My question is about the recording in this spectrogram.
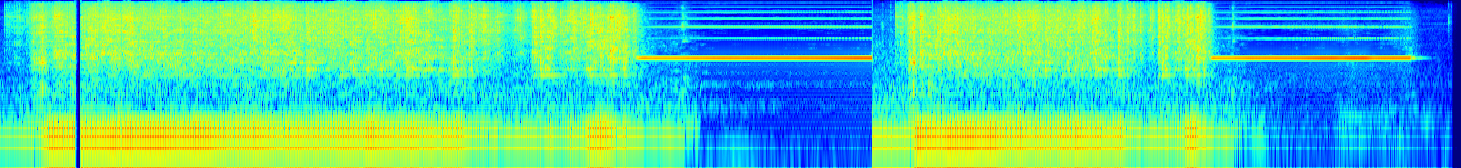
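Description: Sharp Carousel microwave oven running with a steady low hum and fan noise, then a long, steady, high-pitched beep; the run and the beep happen twice.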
